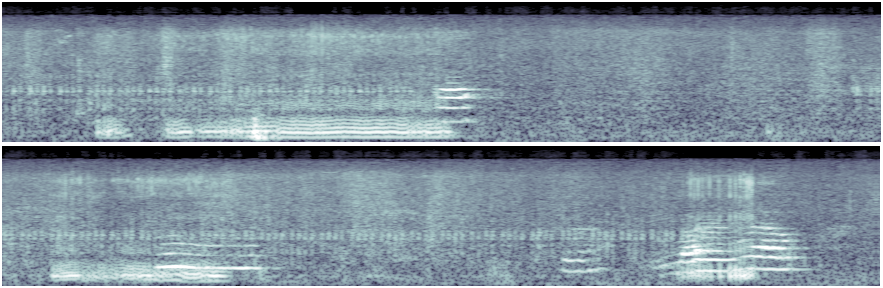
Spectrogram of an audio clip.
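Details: A sleeping cat snoring loudly: three drawn-out, whistling, wavering snores on the in-breath, about every three to four seconds.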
